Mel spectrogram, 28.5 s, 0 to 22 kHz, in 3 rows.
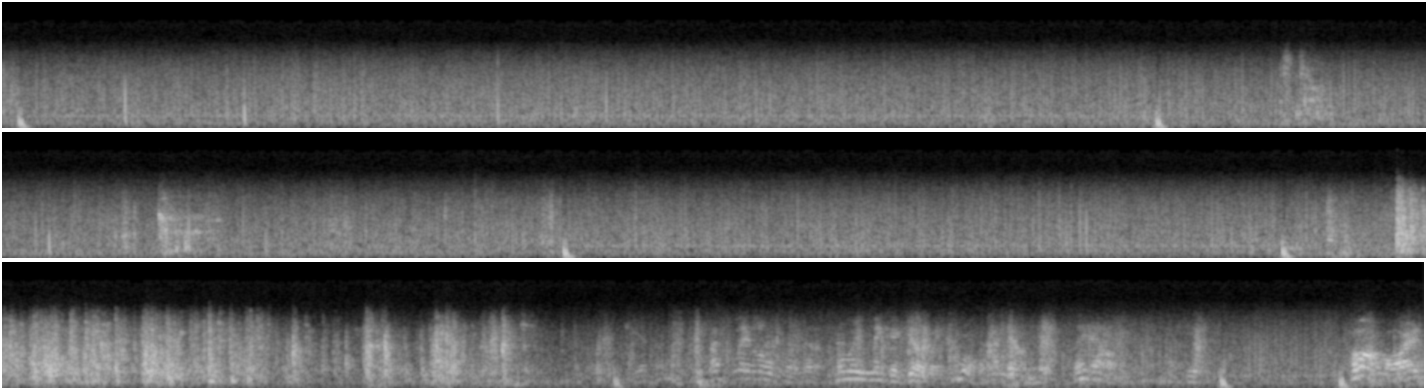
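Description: Old optical film soundtrack hiss with a few isolated sharp cracks, then from about 19 seconds in a dense, irregular run of loud cracks mixed with shouting voices, as in a gunfight.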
